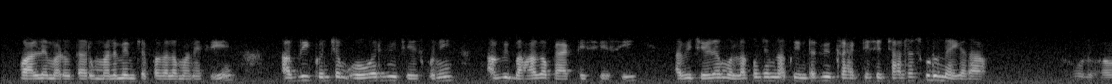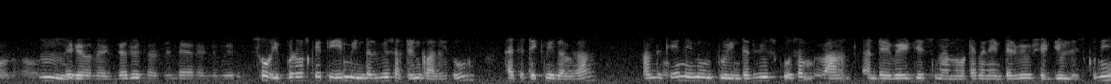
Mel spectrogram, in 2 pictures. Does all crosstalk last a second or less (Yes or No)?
Yes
